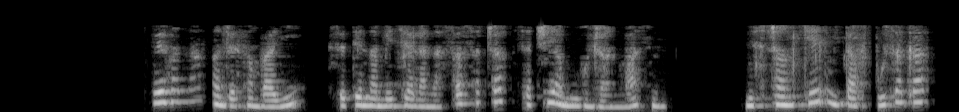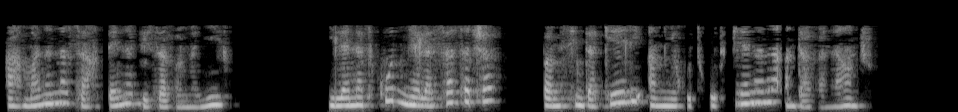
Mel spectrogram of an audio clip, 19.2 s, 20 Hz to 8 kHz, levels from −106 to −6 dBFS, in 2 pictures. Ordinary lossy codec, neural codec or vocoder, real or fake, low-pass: AAC, 16 kbps; none; real; 7.2 kHz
